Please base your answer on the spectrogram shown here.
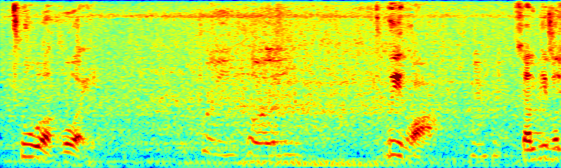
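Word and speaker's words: Tuy Hòa: I think it's called Tuahoy. Tuihua. Some people say Tuiha, some people say Tuahoy, but it's spelled T-U-Y. T-U-Y. The second word is spelled H-O-A.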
